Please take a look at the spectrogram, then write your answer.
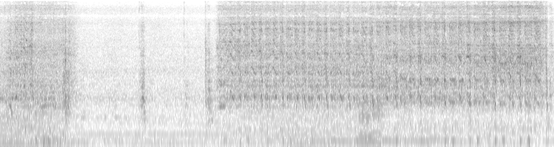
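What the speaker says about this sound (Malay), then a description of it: "Kita start motor ni dulu." A motorcycle engine cranks and catches, then settles into a steady idle with a slight rev, heard up close and alone in a workshop setting.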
